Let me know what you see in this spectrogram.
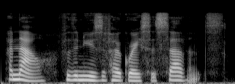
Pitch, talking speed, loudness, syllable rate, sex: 190 Hz, 230 wpm, -17 LUFS, 5.3 syllables/s, female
